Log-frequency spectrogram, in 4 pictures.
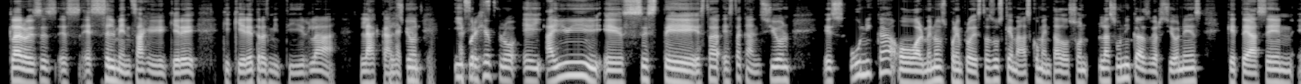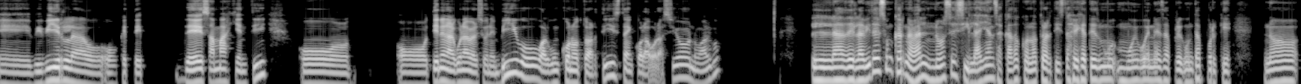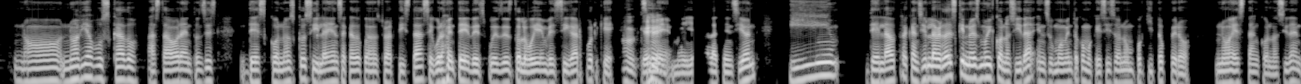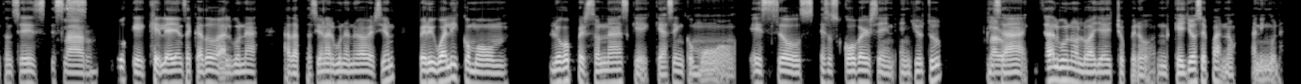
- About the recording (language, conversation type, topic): Spanish, podcast, ¿Qué canción te pone de buen humor al instante?
- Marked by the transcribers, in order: other background noise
